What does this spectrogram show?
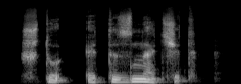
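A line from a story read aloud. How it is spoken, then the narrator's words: Quiet repetition. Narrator (Russian): повторила тихо Таня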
